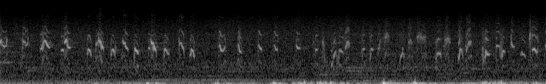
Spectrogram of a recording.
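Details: Sooty-headed bulbul singing to provoke rival bulbuls into answering: rapid, dense series of short bright chirping notes, repeated several times a second throughout, with overlapping callers and steady low background rumble.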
